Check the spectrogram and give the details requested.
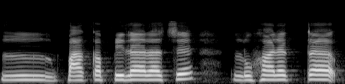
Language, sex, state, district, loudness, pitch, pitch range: Bengali, female, Tripura, West Tripura, -13 LUFS, 210 Hz, 200-215 Hz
